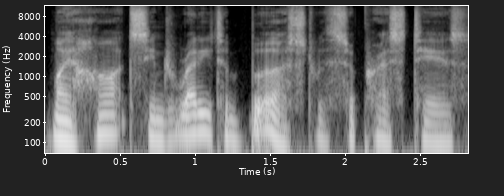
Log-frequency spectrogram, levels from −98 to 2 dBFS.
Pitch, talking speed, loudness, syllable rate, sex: 110 Hz, 190 wpm, -20 LUFS, 4.8 syllables/s, male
